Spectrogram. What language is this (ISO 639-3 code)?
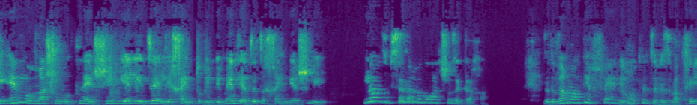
heb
